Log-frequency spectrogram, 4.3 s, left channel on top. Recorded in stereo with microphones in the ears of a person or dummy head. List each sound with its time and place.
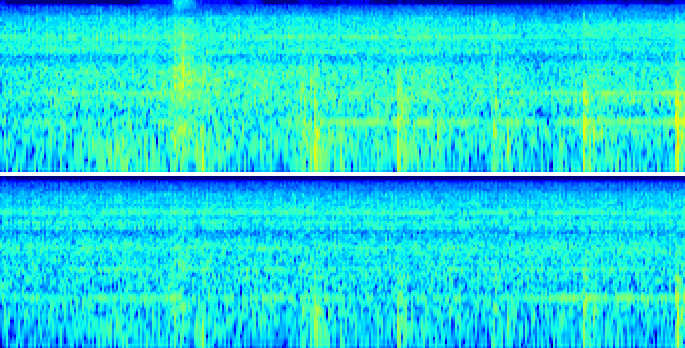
0.9 s footsteps: 65° left (ahead or behind); by 4.3 s 80° left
